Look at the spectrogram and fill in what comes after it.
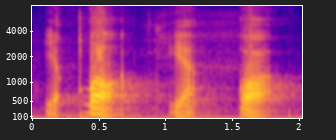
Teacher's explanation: qaf itu pangkal lidah kita, ya, menempel kepada tenggorokan kita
